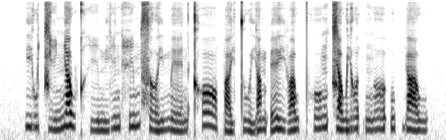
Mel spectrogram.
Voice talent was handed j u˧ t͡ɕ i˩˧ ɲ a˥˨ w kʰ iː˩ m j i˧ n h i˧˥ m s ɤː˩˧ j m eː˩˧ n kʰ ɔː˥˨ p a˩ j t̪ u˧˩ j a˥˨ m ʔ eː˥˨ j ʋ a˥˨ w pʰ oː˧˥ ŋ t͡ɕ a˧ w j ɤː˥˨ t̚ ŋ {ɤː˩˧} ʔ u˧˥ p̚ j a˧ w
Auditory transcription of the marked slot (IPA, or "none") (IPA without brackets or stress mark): ɤː˧˥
